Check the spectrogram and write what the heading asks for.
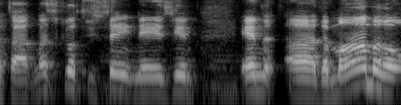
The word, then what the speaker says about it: Nazianz: Okay, Nazianz and then you've got but it doesn't it doesn't spell that way or sound that way. Yeah, no, no, this this spell the spelling of that town is off-putting at best.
